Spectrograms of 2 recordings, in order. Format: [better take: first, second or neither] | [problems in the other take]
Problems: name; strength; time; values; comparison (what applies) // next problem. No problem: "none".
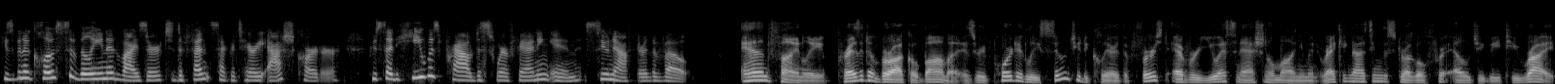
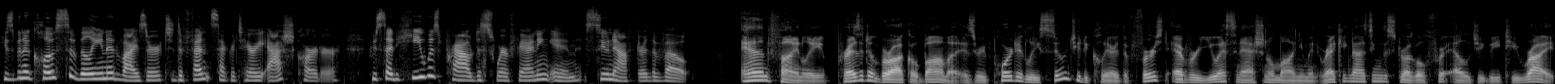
second | garbled, watery; slightly; nothing above 7.5 kHz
